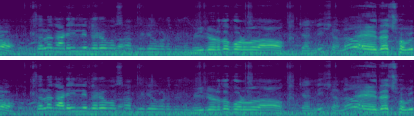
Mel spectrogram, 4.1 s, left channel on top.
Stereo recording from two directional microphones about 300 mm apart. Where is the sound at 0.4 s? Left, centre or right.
Right.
